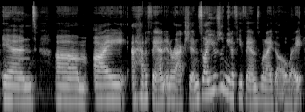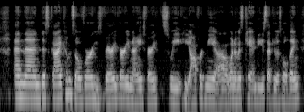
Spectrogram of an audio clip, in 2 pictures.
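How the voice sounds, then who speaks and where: A woman with a raspy, hoarse voice from a cold, chatting casually and swearing on a live stream. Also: deep voice, normal speed, sharp tone. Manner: chatty and profane, many fillers.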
